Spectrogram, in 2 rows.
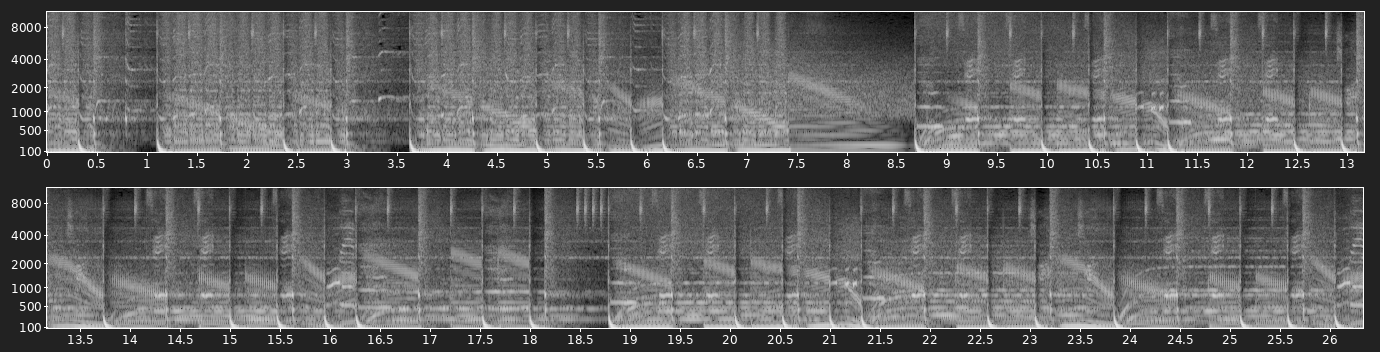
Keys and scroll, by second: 10.8 Escape, 13.4 Escape, 20.0 1, 20.1 ., 20.2 5, 24.6 1, 24.7 ., 24.8 5.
